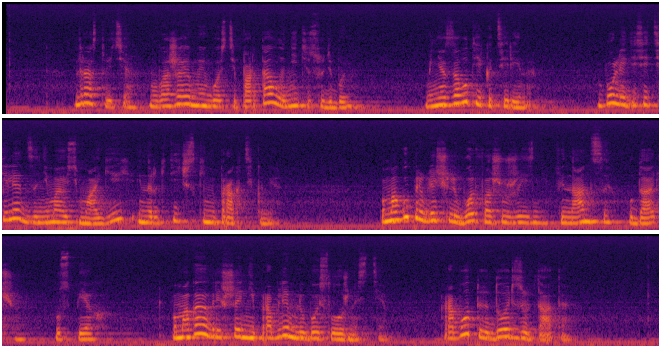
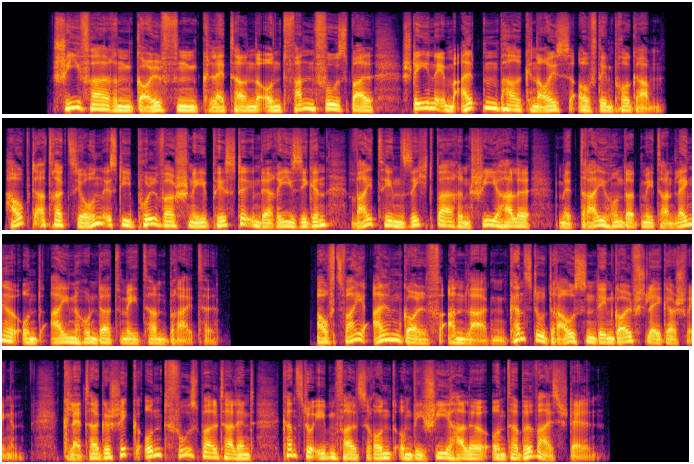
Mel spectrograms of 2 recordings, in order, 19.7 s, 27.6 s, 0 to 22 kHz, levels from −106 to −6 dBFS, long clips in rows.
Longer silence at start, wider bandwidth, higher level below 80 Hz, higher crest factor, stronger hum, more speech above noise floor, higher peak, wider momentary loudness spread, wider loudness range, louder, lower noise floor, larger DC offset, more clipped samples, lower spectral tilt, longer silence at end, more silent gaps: second, 0.05 s vs 0.5 s; first, over 20 kHz vs 16 kHz; second, -60 dBFS vs -34 dBFS; about the same, 18 dB vs 14 dB; neither; second, 21 dB vs over 77 dB; second, -18 dBFS vs 0 dBFS; first, 13 LU vs 6 LU; about the same, 3 LU vs 3 LU; second, -36 LUFS vs -14 LUFS; second, -56 dBFS vs under -90 dBFS; neither; neither; first, -7.5 dB/octave vs -6 dB/octave; second, 0.05 s vs 0.95 s; second, none vs 6.64-6.92 s, 16.08-16.87 s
